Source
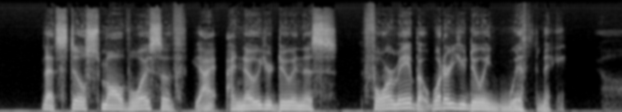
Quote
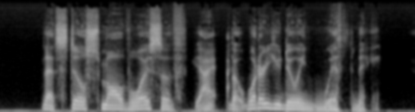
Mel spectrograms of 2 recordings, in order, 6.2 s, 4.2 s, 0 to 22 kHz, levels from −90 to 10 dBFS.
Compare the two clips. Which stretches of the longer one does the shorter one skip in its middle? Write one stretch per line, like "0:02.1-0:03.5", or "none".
0:02.3-0:04.1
